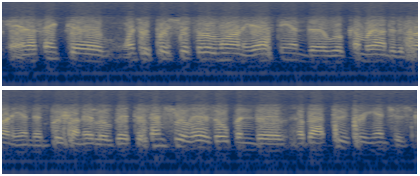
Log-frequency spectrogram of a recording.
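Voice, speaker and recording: A dull, muffled radio transmission with light noise carries a man's voice. He is an astronaut reporting technical progress from a shuttle. His delivery is halting and matter-of-fact, at a middling pitch. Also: little pitch movement. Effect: spacecraft radio transmission. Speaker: astronaut aboard a space shuttle. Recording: muffled band-limited radio link, faint noise.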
